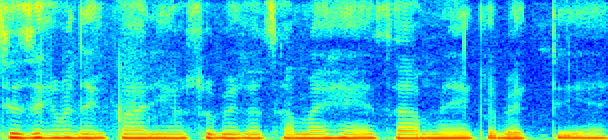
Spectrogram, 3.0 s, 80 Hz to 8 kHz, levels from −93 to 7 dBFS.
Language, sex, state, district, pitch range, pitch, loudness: Hindi, female, Chhattisgarh, Sukma, 215-225 Hz, 220 Hz, -15 LUFS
